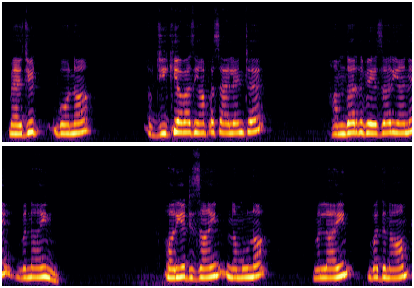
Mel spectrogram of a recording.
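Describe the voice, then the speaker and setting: A woman with a high voice teaches an English lesson, reading words aloud and explaining each one. She goes slowly, repeats words as drills and often pauses to check that her listeners follow. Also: dark tone. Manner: checks in with "theek hai na". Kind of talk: online spoken-English lesson.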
